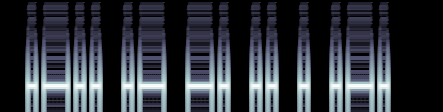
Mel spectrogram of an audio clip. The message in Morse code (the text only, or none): LANIER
